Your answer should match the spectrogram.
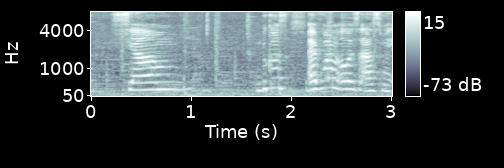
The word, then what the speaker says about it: siyam: Siyam. Siyam.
